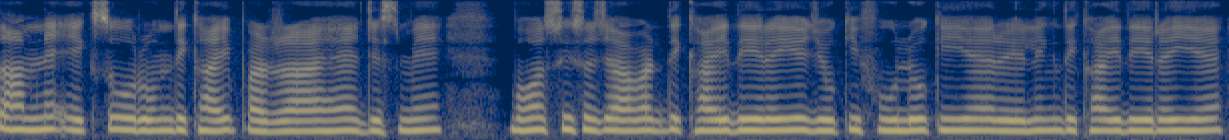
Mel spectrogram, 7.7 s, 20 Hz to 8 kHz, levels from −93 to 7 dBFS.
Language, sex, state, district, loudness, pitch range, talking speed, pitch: Hindi, female, Bihar, Gopalganj, -25 LUFS, 230-240 Hz, 205 wpm, 235 Hz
